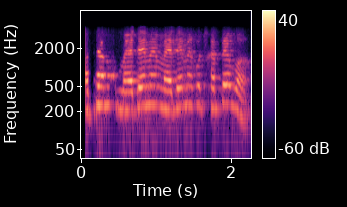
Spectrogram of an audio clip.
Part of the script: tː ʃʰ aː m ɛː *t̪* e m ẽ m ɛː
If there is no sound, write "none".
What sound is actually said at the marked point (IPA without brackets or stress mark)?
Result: d̪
